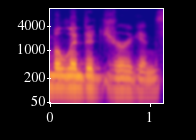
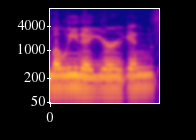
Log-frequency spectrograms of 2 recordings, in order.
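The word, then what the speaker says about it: Melina Juergens: situation um but he he definitely said Melinda Jurgens and I think you pronounced her name Molina Jurgens I believe yes um she did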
